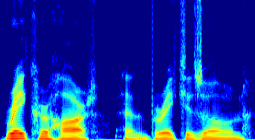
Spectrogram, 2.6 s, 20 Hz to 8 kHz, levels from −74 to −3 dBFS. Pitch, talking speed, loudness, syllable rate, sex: 110 Hz, 165 wpm, -20 LUFS, 3.1 syllables/s, male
